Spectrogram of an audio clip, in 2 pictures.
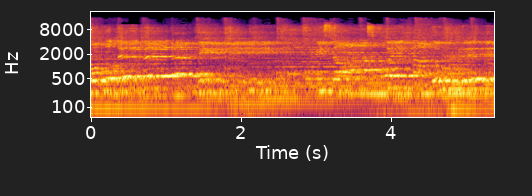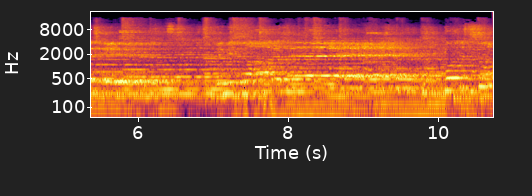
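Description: A woman singing a ballad into a microphone over instrumental accompaniment, her long held notes gliding between pitches above steady bass notes.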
